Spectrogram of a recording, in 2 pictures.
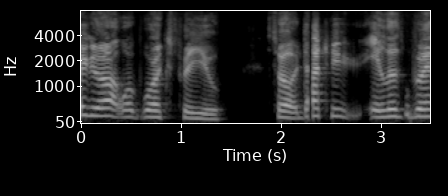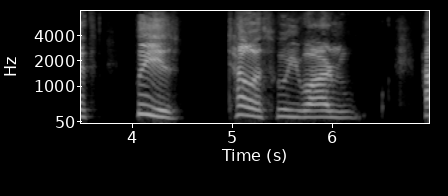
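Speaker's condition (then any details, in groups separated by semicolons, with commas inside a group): Cerebral palsy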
